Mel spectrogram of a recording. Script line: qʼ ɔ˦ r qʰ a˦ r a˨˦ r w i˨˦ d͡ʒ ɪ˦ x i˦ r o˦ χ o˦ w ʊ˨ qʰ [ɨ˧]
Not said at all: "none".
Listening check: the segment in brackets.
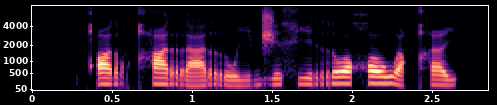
i˧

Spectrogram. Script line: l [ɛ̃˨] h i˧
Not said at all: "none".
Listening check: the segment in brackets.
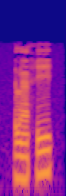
ɛ̃˨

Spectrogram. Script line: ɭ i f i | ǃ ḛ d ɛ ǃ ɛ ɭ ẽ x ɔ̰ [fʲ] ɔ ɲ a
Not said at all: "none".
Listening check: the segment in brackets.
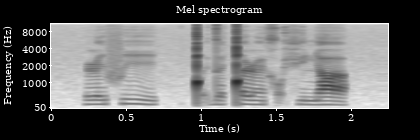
fʲ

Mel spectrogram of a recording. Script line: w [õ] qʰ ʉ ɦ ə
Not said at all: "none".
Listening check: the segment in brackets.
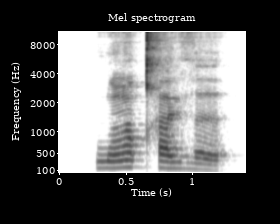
õ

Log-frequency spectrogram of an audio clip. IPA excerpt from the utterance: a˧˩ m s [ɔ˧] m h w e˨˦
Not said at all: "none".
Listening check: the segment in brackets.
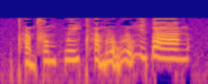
ɔ˧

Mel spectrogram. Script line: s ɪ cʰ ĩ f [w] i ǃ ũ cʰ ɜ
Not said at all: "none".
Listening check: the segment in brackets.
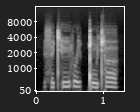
ɹ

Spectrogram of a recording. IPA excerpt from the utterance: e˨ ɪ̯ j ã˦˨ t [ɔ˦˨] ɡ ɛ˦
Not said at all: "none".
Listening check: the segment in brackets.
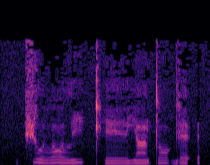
ɔ˦˨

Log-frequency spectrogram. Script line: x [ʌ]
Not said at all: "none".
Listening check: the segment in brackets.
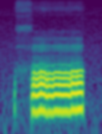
ɔ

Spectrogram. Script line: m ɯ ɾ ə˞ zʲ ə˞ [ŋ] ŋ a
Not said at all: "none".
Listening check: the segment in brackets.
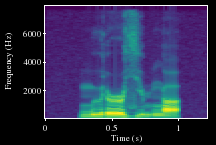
m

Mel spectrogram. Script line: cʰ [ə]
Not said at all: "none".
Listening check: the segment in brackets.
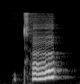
æ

